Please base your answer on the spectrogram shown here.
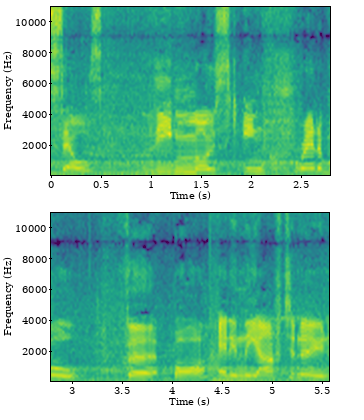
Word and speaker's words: Phở: f f fo so obviously it's not Foe and I do call it that sometimes by accident even though I've been eating fur since 2003 um and I'll tell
